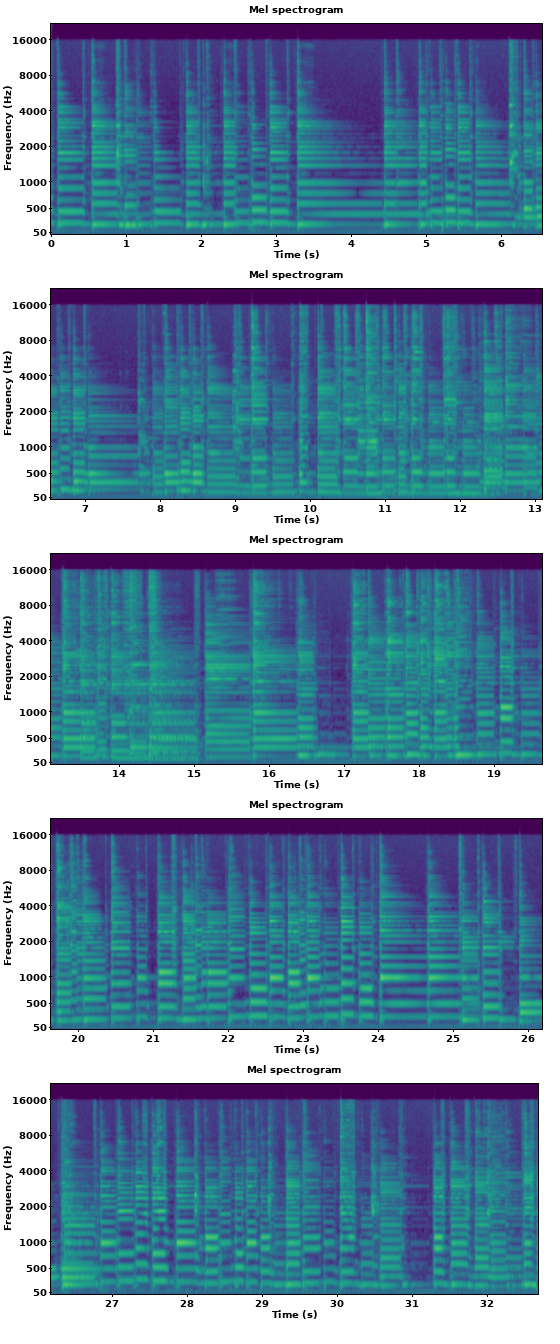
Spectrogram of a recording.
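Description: Steel-string acoustic guitar picked one note at a time in a continuous run of scale notes, played three notes per string through the natural minor (Aeolian) scale.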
